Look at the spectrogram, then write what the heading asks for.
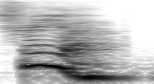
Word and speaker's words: Trier: I'm fine except that you mispronounce my name it's Tria to be correct Tri okay yeah you know it's okay with Tria but you know then you get try harder Dr Tri so I prefer Tria that's how we pronounce it in my country which is Denmark I'm located in Copenhagen Denmark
